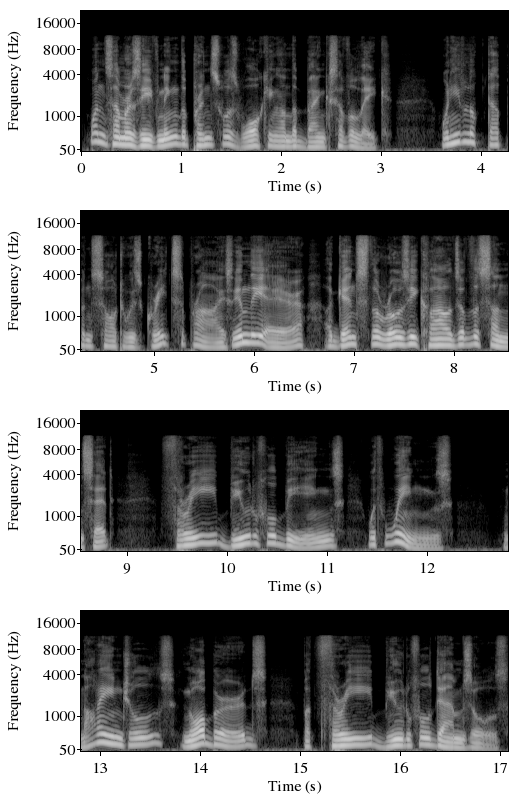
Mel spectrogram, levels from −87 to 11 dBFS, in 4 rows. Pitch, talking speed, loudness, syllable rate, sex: 130 Hz, 155 wpm, -18 LUFS, 4.4 syllables/s, male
